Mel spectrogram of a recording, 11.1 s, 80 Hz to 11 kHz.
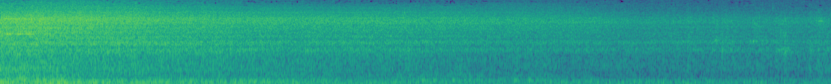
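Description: A Class 66 two-stroke diesel locomotive rumbles away into the distance and fades.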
